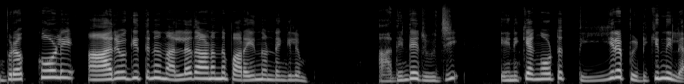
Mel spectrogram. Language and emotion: Malayalam, disgusted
